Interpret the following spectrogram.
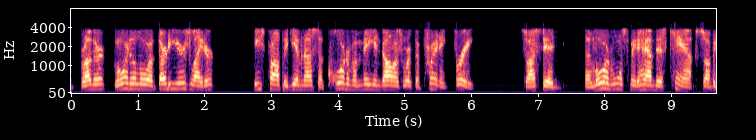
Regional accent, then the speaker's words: Asheville, North Carolina, United States; But Buzz and I grew up in Asheville going to camps together

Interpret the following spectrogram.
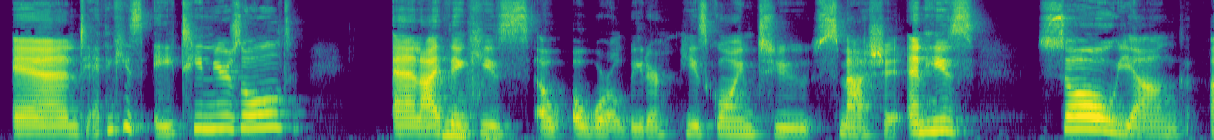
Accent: El Paso, Texas, United States; There's a player, Ricardo Pepi, from my hometown, El Paso, Texas, who is taking the world by storm.

